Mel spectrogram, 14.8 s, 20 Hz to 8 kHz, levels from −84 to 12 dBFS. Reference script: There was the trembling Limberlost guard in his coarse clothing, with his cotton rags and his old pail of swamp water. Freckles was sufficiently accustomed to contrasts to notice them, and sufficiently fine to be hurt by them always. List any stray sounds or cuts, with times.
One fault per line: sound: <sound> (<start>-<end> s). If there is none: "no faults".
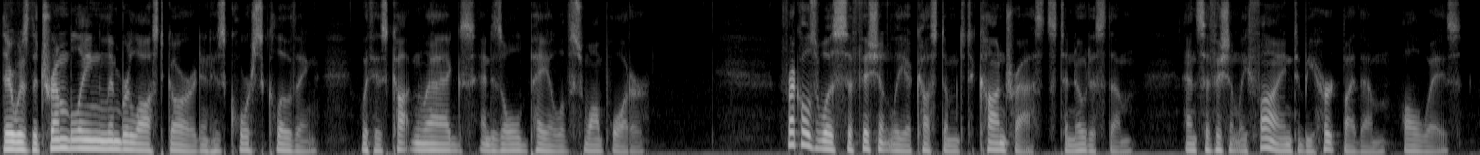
no faults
